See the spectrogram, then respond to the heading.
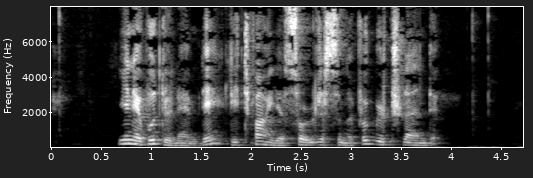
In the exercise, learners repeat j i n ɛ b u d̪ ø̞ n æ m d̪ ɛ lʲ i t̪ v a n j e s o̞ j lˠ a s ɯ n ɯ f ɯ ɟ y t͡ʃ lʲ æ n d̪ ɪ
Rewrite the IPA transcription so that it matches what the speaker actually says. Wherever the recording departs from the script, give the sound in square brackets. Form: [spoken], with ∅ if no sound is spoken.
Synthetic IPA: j i n ɛ b u d̪ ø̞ n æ m d̪ ɛ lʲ i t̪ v a n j [a] s o̞ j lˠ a s ɯ n ɯ f ɯ ɟ y t͡ʃ lʲ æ n d̪ ɪ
